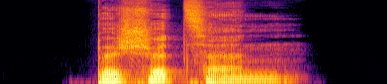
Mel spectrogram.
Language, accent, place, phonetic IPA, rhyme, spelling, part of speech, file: German, Germany, Berlin, [bəˈʃʏt͡sɐn], -ʏt͡sɐn, Beschützern, noun, De-Beschützern.ogg
- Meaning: dative plural of Beschützer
